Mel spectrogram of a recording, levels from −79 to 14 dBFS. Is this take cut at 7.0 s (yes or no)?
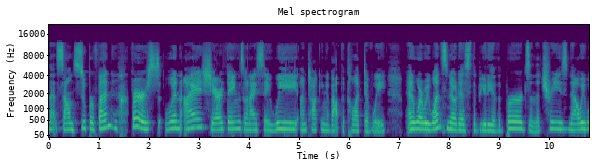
yes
